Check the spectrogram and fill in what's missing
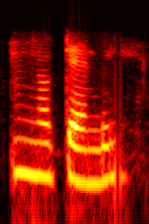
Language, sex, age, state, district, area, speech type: Telugu, female, 18-30, Andhra Pradesh, Nellore, rural, conversation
